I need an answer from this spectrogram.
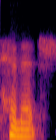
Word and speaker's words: Jinich: It's actually it's Henich.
